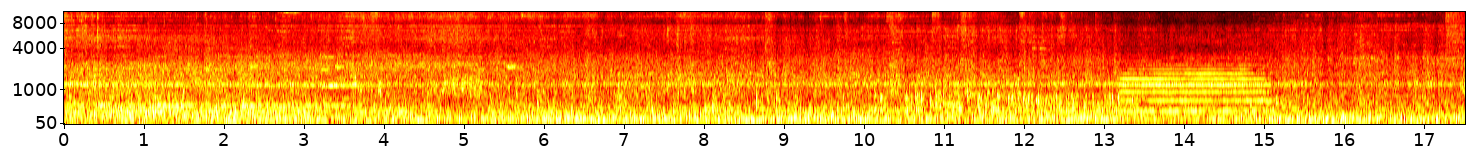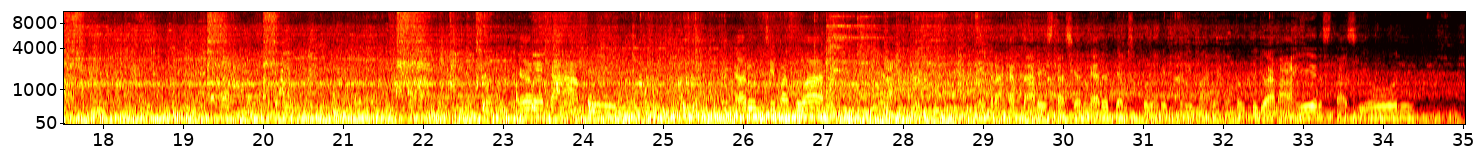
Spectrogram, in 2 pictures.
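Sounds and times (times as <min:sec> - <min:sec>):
train wheels rumbling on rails: 0:00.0 - 0:35.0
train horn: 0:13.1 - 0:15.2.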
